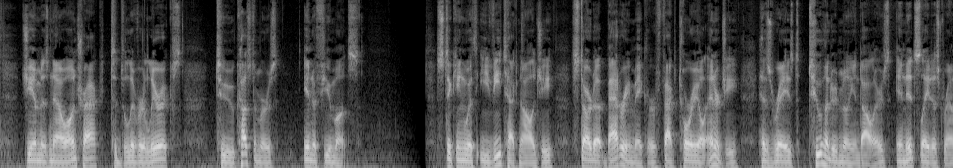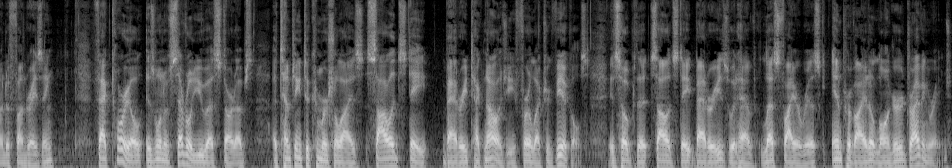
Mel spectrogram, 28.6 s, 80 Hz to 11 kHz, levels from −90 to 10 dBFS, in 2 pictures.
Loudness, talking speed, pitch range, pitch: -14 LUFS, 140 wpm, 80-100 Hz, 90 Hz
